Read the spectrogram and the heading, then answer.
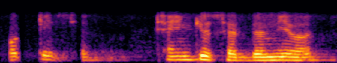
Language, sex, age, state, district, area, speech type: Hindi, male, 18-30, Rajasthan, Jodhpur, rural, conversation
